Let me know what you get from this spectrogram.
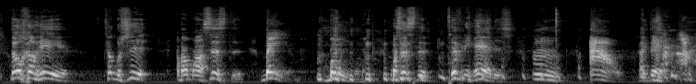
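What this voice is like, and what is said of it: Imitates another person's voice. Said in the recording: “That's your best impression ever”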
